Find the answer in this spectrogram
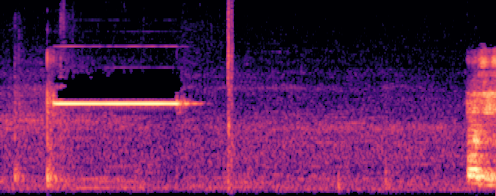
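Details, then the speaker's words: Automated external defibrillator (AED) switched on with the power button in a lay-rescuer demonstration: a steady high beep just over a second long, then quiet room noise. "como que tudo começa aperta o botão liga"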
